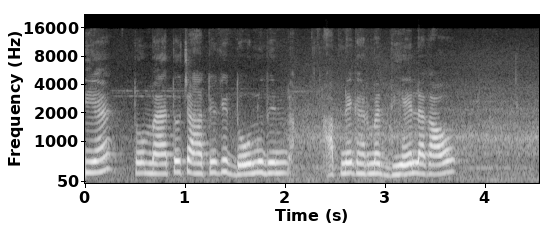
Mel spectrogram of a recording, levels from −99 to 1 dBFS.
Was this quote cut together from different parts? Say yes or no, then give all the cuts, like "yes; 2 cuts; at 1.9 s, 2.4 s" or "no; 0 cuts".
no; 0 cuts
